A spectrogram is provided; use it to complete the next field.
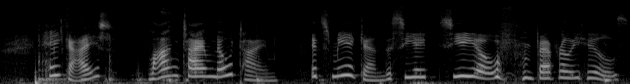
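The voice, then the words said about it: Put-on character voice. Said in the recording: “my Prander voice”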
